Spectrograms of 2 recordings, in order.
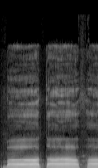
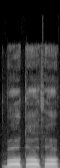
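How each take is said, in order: First: The vowels are said long and drawn out. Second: The vowels are said short, without lengthening. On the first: The speaker calls it right. "अलिफ मद्दा का ख्याल करके इन हरूफ को पढ़ेंगे" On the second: The speaker calls it wrong. "ये अलिफ मद्दा जो है नहीं पढ़ा जा रहा"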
